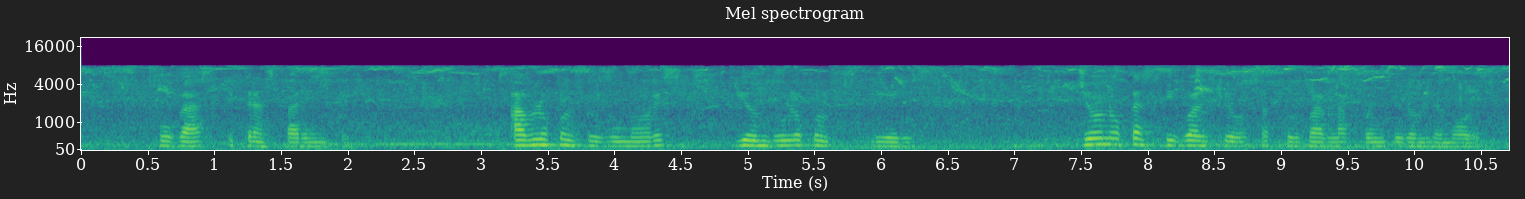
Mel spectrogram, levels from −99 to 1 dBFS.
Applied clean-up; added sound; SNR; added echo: none; Chirp, tweet; 4 dB; none.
